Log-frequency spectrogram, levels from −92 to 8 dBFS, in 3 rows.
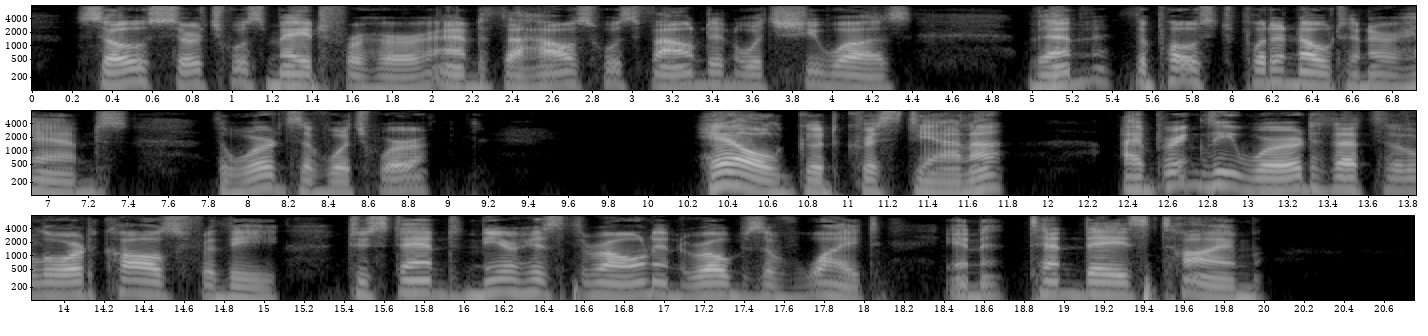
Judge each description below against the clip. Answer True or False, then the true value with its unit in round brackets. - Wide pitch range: False (3.5 semitones)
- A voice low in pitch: True (120 Hz)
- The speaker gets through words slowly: False (160 wpm)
